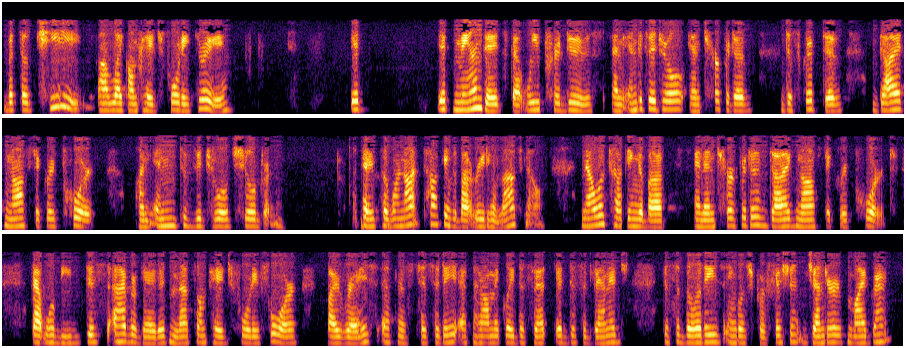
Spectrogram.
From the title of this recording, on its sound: Women On The Wall Conference Call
